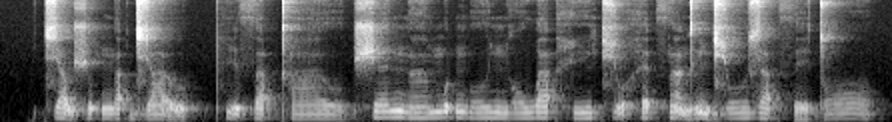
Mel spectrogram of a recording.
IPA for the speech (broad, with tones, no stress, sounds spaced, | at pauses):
t͡ɕ a̰˦˨ ʊ̯ ʃ ʊ˦ ʔ ŋ ä˦ ʔ d͡ʑ a̰˦˨ ʊ̯ | pʰ ḭ˦˨ θ ä˦ ʔ kʰ a˦ ʊ̯ | ʃ ɛ˦ ŋ ã˦ m ʊ˦ ʔ ŋ o˦ ʊ̯ ɲ ɔ˦ w ä˦ ʔ h ĩ˦ t͡ɕ o̰˦˨ h ɛ˦ ʔ θ ã˦˨ d ĩ˦˨ d͡ʑ o˦ ʊ̯ z ä˦ ʔ θ e˨ d ɔ˦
